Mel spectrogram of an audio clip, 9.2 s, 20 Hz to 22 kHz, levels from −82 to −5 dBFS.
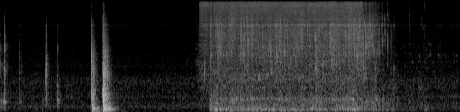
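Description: No technical faults can be heard anywhere in the recording of these sounds.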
